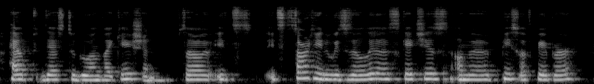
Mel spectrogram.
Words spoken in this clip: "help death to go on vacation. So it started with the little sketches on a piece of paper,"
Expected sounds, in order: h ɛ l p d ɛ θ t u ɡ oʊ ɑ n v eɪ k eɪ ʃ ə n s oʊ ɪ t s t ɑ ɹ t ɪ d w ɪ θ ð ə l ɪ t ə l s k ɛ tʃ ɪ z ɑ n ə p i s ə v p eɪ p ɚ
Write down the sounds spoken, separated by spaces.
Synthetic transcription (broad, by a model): h ɛ l p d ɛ s t u ɡ oʊ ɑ n v eɪ k eɪ ʃ ə n s oʊ ɪ t s t ɑ ɹ t ɪ d w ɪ ð ə l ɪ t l s k ɛ tʃ ɪ z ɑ n ə p i s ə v p eɪ p ɚ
